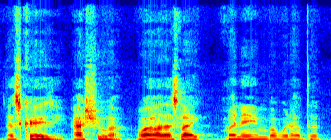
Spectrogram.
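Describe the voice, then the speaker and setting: Young man from Rhode Island, a singer doing live-stream Q&A, gravelly and laid-back. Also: lowish voice, moderate pace. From Rhode Island, USA. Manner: relaxed, reads viewer questions aloud and answers offhandedly. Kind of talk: casual live-stream chat answering viewer comments.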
